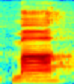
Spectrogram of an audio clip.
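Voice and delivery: ma held high and level; ma, first tone, high and flat. Shown as a demonstration. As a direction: sing ma on one high steady pitch. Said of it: "The first tone is high and flat".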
